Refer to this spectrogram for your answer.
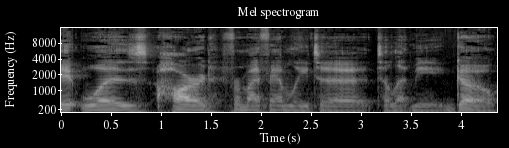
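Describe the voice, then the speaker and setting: A man with an American accent talks at a very slow pace in a very deep, low voice, with monotone, flat intonation and hardly any pauses. Audible room echo surrounds the recording. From US West Coast, San Diego. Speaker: actor. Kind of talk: casual chat. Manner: halting.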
